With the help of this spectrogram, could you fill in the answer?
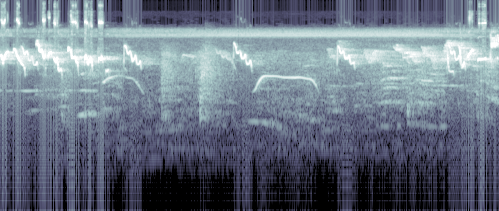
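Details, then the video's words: Persistent singing of a Lombok yellow white-eye, used to provoke other white-eyes. Quick high twitters are broken by long, arched whistled notes, then softer chatter and another burst of sharp chirps at the end. "Masteran Kecial Kuning Joss NGOTOT Ampuh Bikin Kecial Yg Denger EMOSI KEPANASAN‼️"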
